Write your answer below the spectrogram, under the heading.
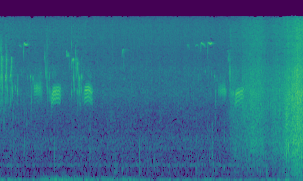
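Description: Small birds chirping in short high bursts over faint outdoor noise, with a louder broad noise swelling near the end.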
